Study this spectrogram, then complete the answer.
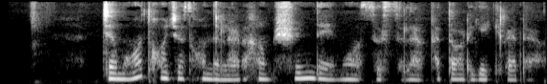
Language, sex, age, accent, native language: Uzbek, female, 25-34, Jizzax, Uzbek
